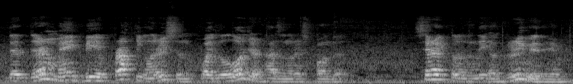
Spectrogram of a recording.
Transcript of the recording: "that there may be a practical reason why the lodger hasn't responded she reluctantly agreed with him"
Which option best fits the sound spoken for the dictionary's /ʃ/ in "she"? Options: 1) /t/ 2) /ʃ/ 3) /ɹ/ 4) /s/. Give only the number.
4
